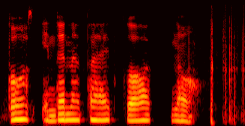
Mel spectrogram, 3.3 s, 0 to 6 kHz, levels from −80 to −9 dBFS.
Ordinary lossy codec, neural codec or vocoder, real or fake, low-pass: none; vocoder, 44.1 kHz, 80 mel bands, Vocos; fake; 5.4 kHz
